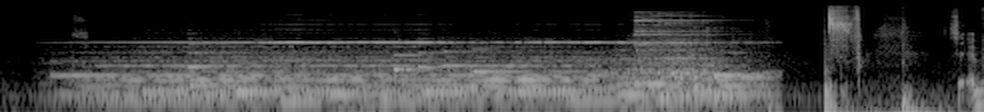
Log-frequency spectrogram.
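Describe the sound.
Sustained orchestral film-score music plays for about seven seconds, full and steady with a brighter swell near the end, then stops abruptly as a person starts talking.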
